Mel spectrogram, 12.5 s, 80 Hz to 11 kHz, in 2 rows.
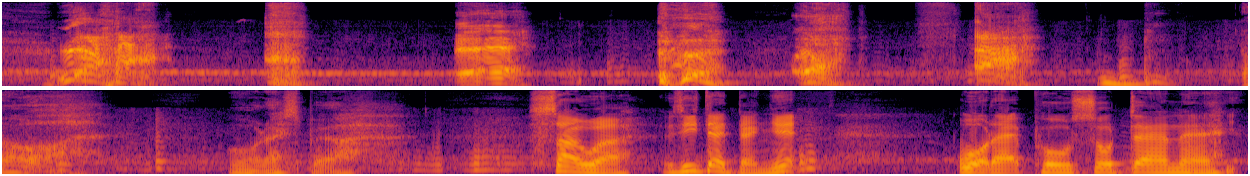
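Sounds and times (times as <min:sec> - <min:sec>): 
strained groaning: 0:00.0 - 0:12.4
speech: 0:02.3 - 0:02.7, 0:07.6 - 0:08.3, 0:08.9 - 0:10.4, 0:11.0 - 0:12.4
person coughing to dislodge antelope fur stuck in the throat: 0:03.3 - 0:04.2.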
